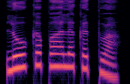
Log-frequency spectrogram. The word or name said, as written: ಲೋಕಪಾಲಕತ್ವ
